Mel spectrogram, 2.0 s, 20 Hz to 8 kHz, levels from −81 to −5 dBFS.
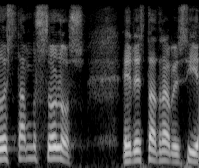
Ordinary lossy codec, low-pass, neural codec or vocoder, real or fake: none; 7.2 kHz; codec, 16 kHz, 4 kbps, FunCodec, trained on LibriTTS, 50 frames a second; fake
